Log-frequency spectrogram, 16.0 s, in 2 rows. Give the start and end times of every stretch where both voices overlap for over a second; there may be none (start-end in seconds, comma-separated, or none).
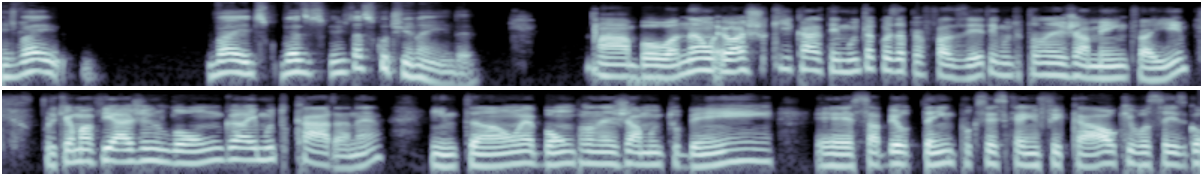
none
